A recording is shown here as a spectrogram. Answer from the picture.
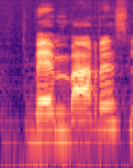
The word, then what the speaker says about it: Ben Barres: Ben Barres, ¿lo dije bien? Sí.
